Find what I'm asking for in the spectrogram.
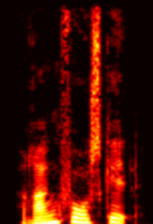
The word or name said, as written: rangforskel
